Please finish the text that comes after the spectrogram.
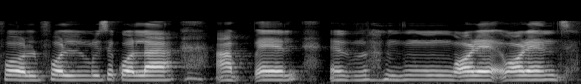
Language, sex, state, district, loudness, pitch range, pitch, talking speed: Bengali, female, Tripura, West Tripura, -16 LUFS, 205-215 Hz, 210 Hz, 80 wpm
